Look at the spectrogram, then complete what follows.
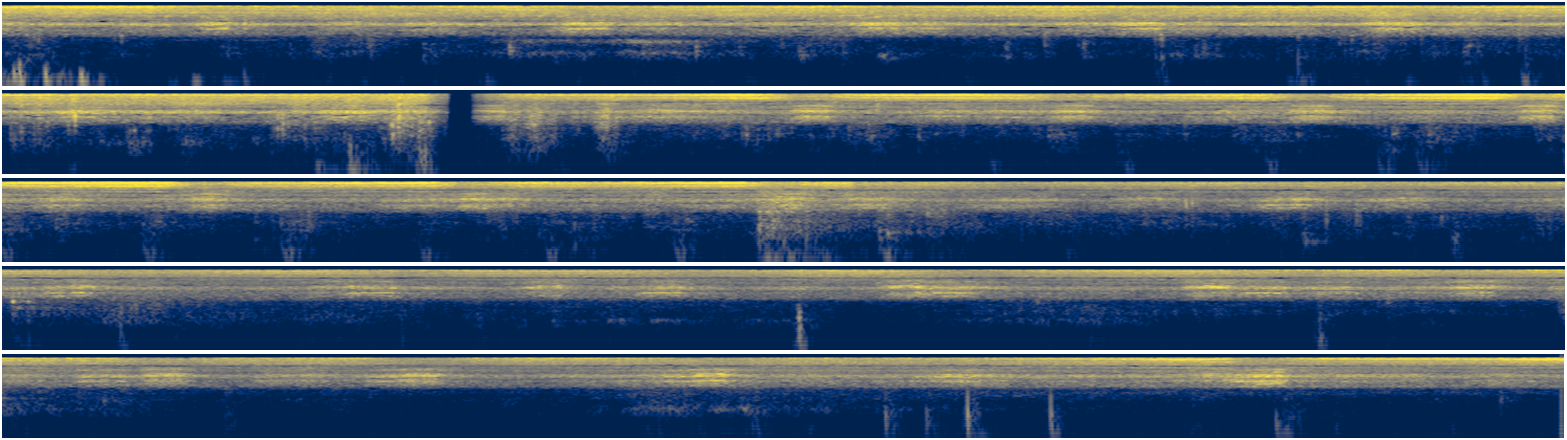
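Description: Gas cutting torch hissing steadily, cutting out for an instant about seven and a half seconds in.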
